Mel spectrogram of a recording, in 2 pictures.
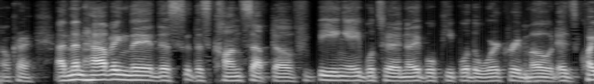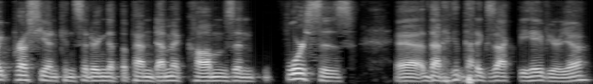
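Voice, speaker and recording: A man's voice: fairly low pitch, fairly even intonation, moderate pace. A man hosting a podcast, upbeat and enthusiastic as he introduces the show and questions his guest. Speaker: podcast host. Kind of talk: scripted intro, then interview chat.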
